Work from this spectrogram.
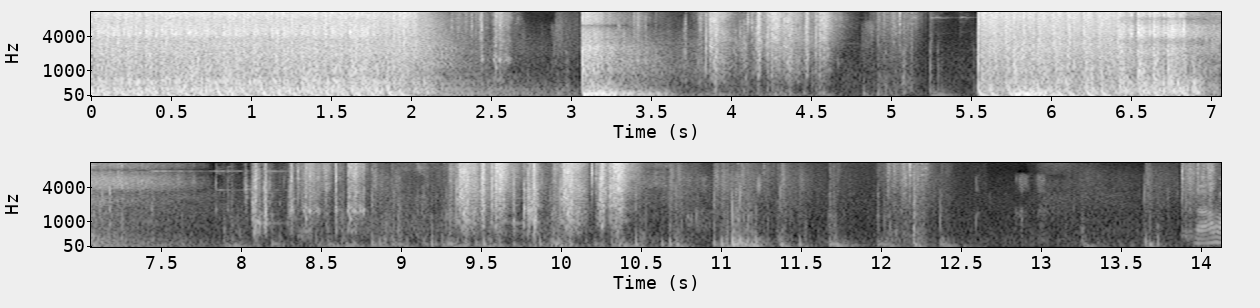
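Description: Gunfire in the mobile battle royale game BGMI: two long, loud bursts of rapid automatic fire with a short burst between, then scattered fainter shots and clicks as the action dies down.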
